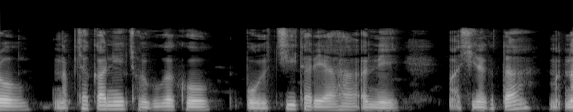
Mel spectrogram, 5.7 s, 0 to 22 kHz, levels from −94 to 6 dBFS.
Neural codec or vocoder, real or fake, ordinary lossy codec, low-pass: none; real; none; none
